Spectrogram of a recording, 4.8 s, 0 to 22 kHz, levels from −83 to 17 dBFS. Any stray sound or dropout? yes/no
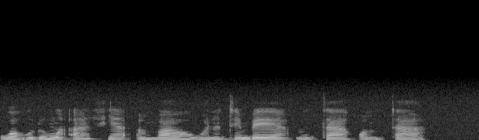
no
